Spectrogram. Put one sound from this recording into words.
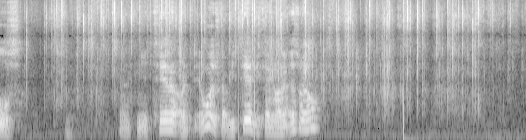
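A plastic sachet crinkles in a man's hands.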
